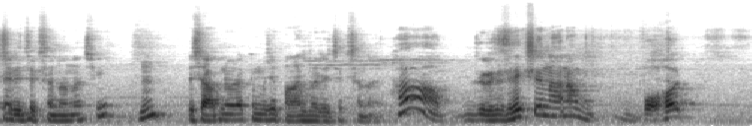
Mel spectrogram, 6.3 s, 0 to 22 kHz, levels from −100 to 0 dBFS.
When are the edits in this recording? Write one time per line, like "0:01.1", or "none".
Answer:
none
